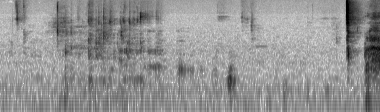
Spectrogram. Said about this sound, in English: It's delicious. that was a nice solid gulp and sigh and... Thank you.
